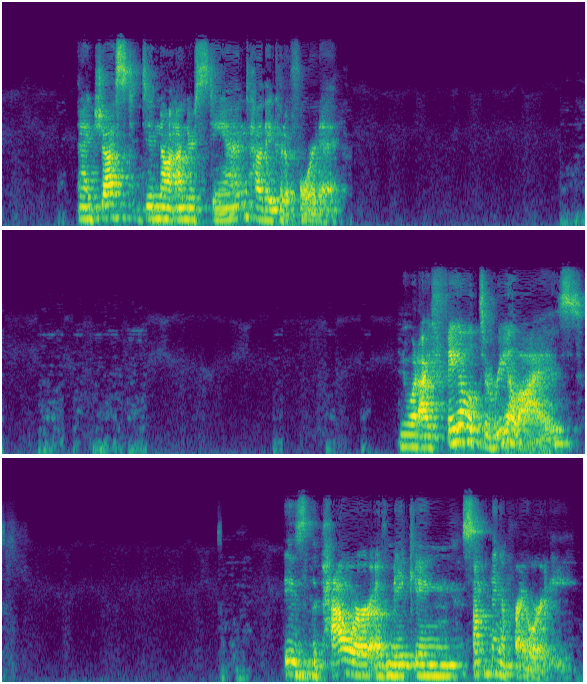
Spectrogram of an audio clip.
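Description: A young woman speaks calmly and softly into a nearby microphone, with pauses.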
